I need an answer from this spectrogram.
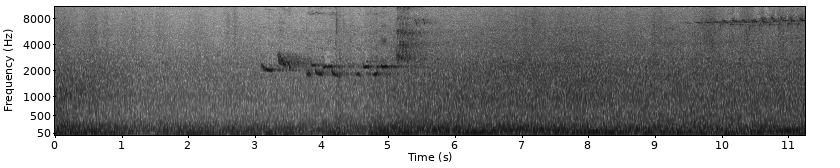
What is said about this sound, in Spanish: Aquí se escucha tráfico. Sí, estamos en el centro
